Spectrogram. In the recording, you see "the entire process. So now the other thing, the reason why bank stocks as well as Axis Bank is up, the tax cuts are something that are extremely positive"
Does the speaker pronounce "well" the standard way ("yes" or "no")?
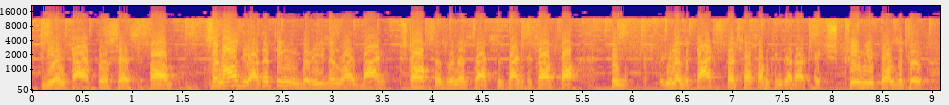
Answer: no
